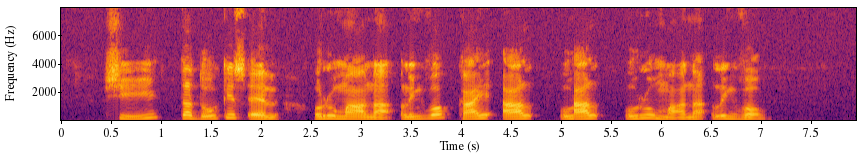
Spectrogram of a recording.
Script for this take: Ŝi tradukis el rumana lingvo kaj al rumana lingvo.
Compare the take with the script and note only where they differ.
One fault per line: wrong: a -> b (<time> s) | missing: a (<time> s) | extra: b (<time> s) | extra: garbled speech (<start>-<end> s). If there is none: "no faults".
extra: al (5.2 s)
